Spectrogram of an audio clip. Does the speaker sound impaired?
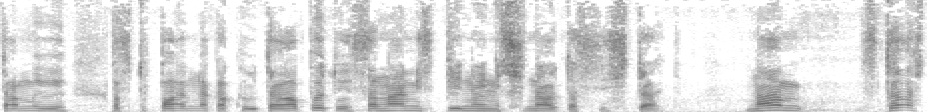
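Yes: deafness; congenital deafness, since birth, about 33 years, no hearing aid in childhood, attended school for deaf; hard of hearing, lip reads; able to speak despite poor hearing.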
